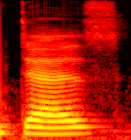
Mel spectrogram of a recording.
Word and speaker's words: DE$: what you heard at the beginning of the podcast, that was Young Dez. You can find his music on Apple Music. It's Young and then it's spelled DE$.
